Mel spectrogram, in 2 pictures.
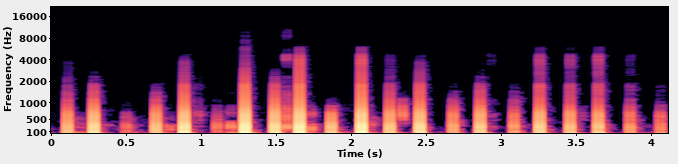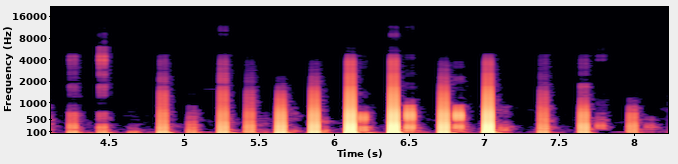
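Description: A thin plastic pick pokes and scratches the surface of a small, flat, thin, solid wooden spatula. About 32 quick, dry taps follow one another over eight seconds, each one short with a dull low thud and a faint bright edge. The taps die away almost instantly, with no ring.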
